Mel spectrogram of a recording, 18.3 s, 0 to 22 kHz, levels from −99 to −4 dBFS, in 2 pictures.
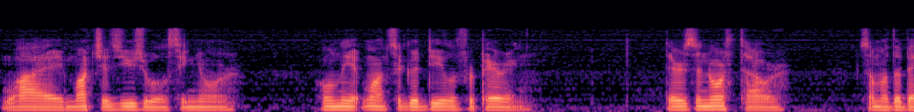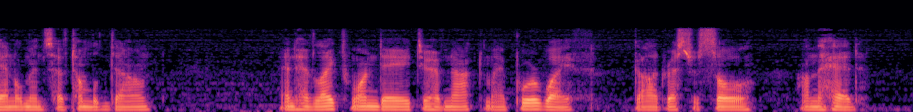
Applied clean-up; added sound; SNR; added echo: none; none; none; none.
